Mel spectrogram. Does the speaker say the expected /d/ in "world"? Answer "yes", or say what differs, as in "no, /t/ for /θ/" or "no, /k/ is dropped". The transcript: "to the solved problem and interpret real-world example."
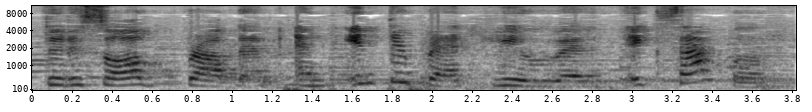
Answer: no, /d/ is dropped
